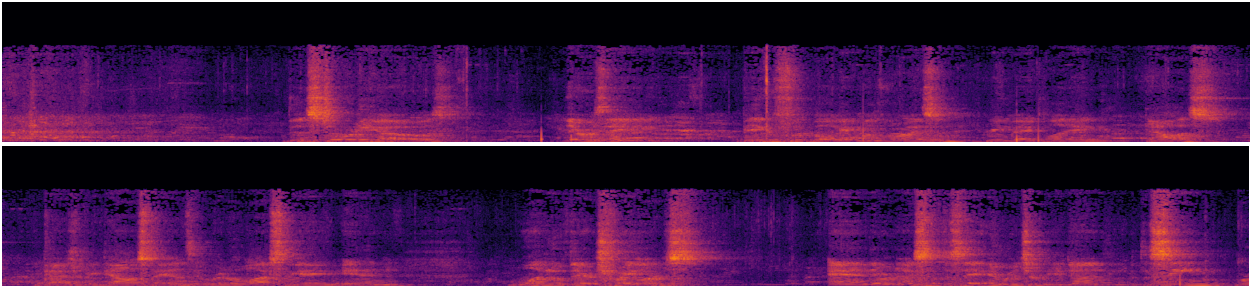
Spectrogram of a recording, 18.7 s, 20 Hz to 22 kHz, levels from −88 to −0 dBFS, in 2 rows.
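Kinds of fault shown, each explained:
Loud pop: A sudden voltage step or pulse, likely from a plug, switch, static discharge or driver glitch, is added to the signal and shaped by the circuitry after it. The result is a sharp pop roughly 20 dB above the surrounding level, with the sound carrying on underneath. A double pop falls at 4.04–4.29 s and another at 7.61–7.79 s, with single pops at 6.46 s and 18.19 s.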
